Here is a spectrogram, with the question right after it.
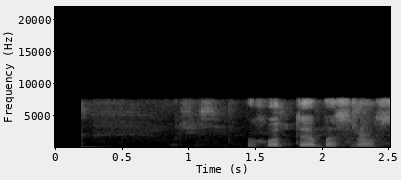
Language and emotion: Russian, neutral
